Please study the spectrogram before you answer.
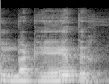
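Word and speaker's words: لٹھیت: तो इसकी आप हिज्जे करिए, लाम ठे ये ते, तो ये हो गया लठेत, ठीक है।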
